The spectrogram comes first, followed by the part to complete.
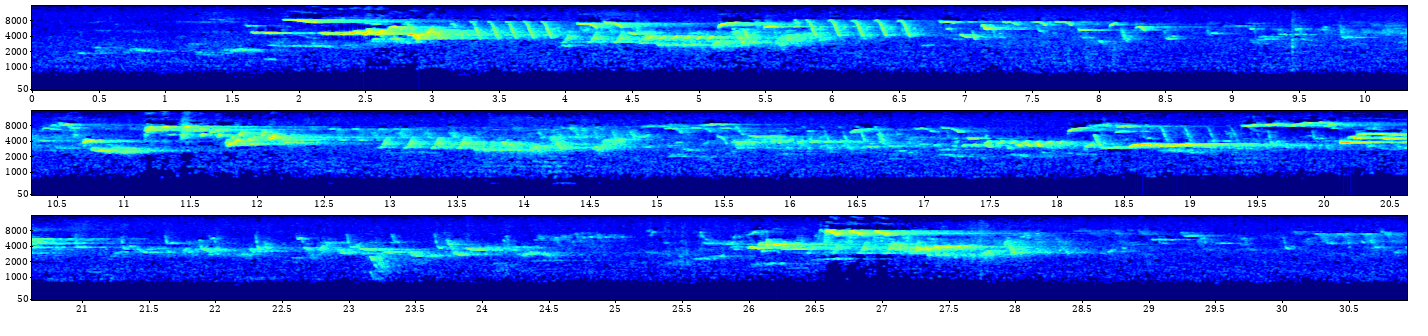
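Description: Small birds singing: repeated bursts of rapid high trills and chirps a few seconds long, over a faint hiss.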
